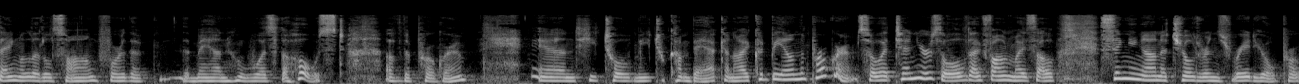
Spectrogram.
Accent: Detroit, Michigan, United States; Well, I was born and raised in Michigan. I was born in Detroit. My parents, my mother was from Scotland. My father was from Indiana.

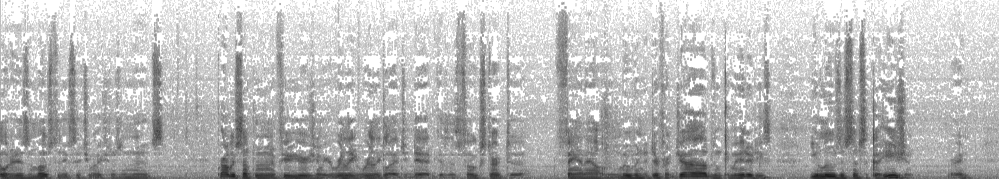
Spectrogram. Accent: Farmer, South Carolina, United States; I grew up in Farmer, South Carolina, and all Chevy pickups

